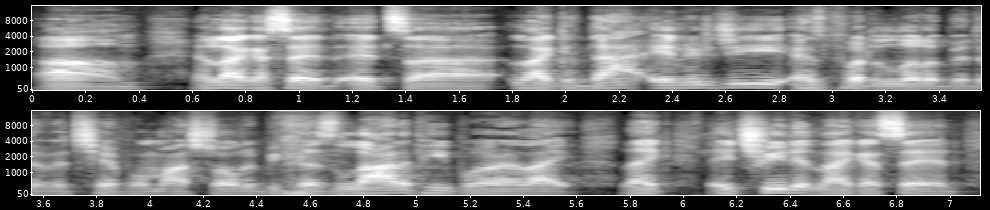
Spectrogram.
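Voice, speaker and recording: Low voiced dude on a podcast, rambles, repeats himself, lots of slang and swearing. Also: male voice, fast, a bit bright. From Salt Lake City area. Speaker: podcast guest, DJ. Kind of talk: casual conversation.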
